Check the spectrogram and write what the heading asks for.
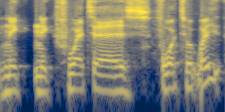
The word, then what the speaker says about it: Fuentes: Um, and there's the American first movement with like Nick Nick Fuetz for what? How do you say that? Fuentes.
